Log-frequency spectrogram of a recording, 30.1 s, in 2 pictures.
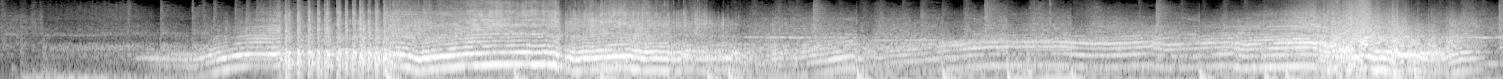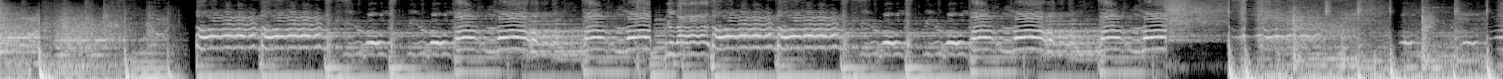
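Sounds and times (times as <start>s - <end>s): car engine revving hard: 1.5s - 15.0s.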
